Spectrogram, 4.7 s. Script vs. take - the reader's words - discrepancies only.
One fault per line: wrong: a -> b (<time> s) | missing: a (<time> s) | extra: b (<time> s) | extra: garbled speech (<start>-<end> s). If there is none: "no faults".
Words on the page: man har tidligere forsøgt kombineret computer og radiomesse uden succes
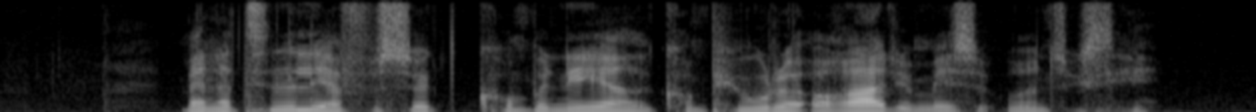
no faults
